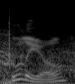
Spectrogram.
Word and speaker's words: Julio: julio is on so breaks the the line of surnames that start with h although you pronounce it julio here we go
